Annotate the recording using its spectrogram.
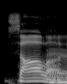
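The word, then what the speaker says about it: Saleh: Sala.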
